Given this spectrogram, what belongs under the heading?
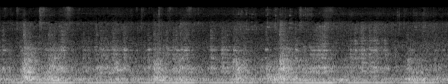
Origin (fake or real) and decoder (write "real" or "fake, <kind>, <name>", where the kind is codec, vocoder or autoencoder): real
